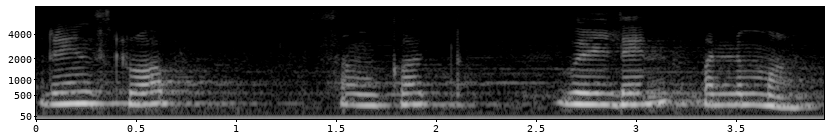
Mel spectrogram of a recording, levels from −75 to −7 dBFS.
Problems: none marked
